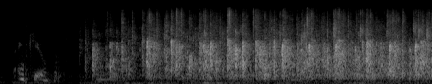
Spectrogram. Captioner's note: applause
